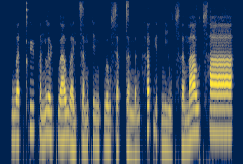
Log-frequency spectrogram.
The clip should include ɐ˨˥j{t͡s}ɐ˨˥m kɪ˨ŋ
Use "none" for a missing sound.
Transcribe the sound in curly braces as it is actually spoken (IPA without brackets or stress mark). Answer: t͡s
